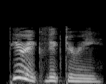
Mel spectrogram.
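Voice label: "pyrrhic victory", American English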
